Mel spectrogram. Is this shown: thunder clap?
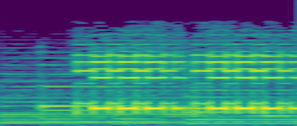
no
